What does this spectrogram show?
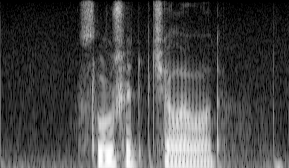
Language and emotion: Russian, neutral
